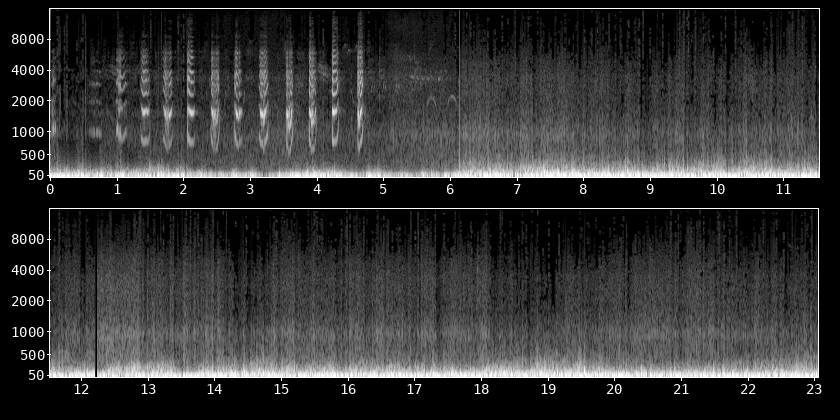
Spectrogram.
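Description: Wild turkey calling: a series of about ten evenly spaced yelps over roughly four seconds. From about six seconds in, a steady low rumble on the microphone takes over.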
